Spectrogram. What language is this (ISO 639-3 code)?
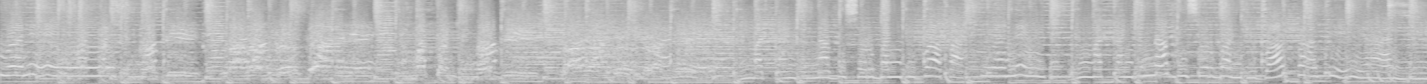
ind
